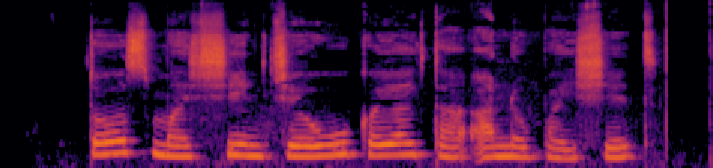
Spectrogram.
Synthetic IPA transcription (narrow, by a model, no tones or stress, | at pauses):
t̪osmaʃint͡ʃeukəjajt̪aʔanopajɕet̪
